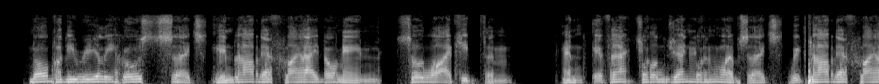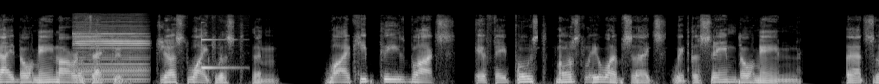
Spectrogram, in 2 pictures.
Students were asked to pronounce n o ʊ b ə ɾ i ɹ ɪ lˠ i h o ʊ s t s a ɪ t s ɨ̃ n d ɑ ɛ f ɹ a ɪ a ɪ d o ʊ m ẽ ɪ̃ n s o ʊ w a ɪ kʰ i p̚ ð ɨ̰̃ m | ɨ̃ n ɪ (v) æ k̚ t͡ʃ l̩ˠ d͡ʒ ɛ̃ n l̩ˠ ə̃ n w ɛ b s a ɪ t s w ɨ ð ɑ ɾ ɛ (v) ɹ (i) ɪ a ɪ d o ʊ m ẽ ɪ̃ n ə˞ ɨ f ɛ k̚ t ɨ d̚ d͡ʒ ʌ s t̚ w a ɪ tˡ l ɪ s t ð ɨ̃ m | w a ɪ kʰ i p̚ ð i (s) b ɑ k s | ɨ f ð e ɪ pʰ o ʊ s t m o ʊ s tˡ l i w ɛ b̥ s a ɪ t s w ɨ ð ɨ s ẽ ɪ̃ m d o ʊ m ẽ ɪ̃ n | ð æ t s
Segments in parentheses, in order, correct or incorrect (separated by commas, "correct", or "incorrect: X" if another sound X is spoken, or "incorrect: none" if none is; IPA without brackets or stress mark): incorrect: f, incorrect: f, incorrect: a, incorrect: z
